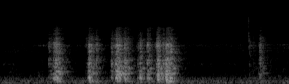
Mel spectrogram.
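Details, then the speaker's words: 1976 Fender Bassman 100 tube amp on the bench: scratchy, crackling bursts each time a control moves, with quiet gaps between; noisy pots, to be fixed along with a recap, screen/grid resistor replacement and board de-waxing. "And get those screen grid and grid resistors knocked out along with the rest of the electrolytics and de-waxing of the board. The pots are noisy."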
